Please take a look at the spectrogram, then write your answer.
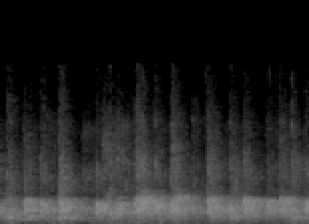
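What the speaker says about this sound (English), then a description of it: "Clap it up for Mo" An audience at a National Action Network event breaks into steady applause and clapping, a dense, even patter that carries on throughout at a moderate level.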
